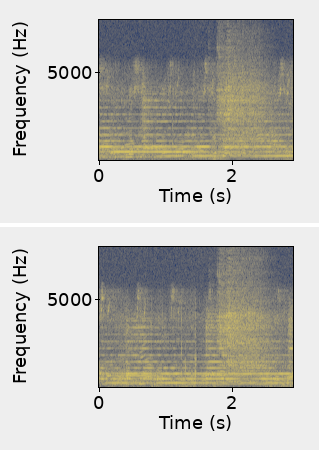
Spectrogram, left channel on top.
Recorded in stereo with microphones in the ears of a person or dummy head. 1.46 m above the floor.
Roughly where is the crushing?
Left.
